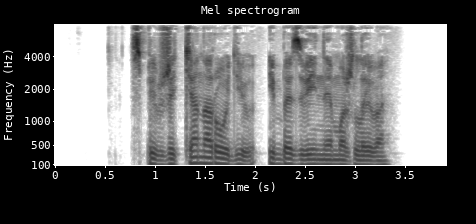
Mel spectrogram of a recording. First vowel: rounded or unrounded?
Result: unrounded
